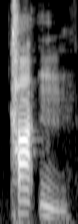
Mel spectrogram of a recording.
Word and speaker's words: cotton: the word cotton okay there's two ways to pronounce the word you can pronounce those double T's as a t sound or or the double T's can be silent and we say cotton okay see how I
